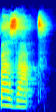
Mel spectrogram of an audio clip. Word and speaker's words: pesat: Pes is pronounced with an S, whereas pesat is pronounced with a Z.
